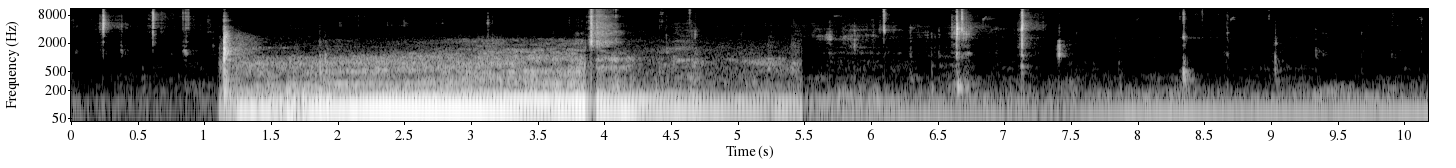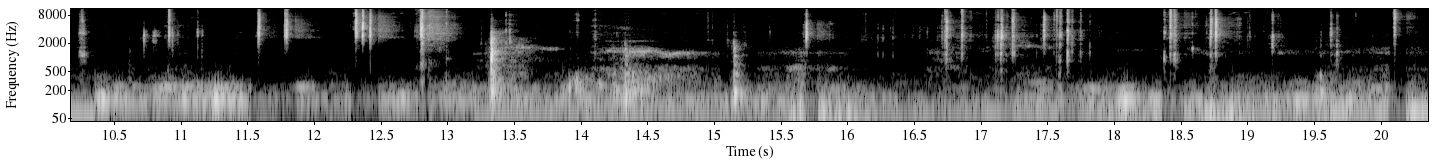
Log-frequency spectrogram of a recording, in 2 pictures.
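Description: Plastic corrugated wire loom and wiring being handled and pushed into place by hand, with small clicks and crackles throughout. About a second in, a loud low rumble starts suddenly and fades out over about four seconds.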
